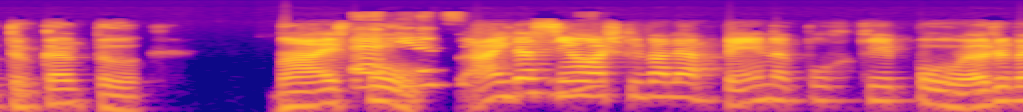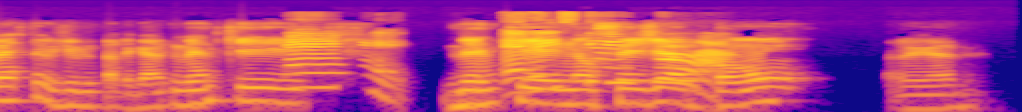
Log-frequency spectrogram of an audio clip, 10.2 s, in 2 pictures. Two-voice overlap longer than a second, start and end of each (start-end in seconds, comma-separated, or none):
1.8-3.1, 7.6-8.9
